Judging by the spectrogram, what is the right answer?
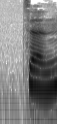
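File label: "zen3", Mandarin Chinese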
